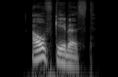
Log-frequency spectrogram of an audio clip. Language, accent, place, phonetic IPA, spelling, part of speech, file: German, Germany, Berlin, [ˈaʊ̯fˌɡɛːbəst], aufgäbest, verb, De-aufgäbest.ogg
- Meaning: second-person singular dependent subjunctive II of aufgeben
